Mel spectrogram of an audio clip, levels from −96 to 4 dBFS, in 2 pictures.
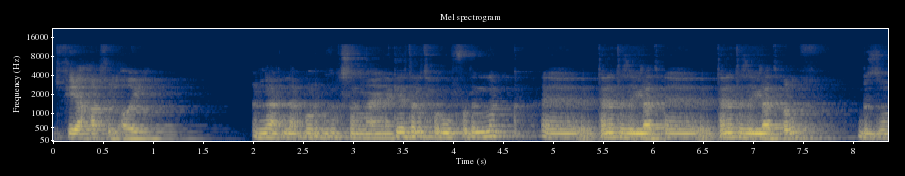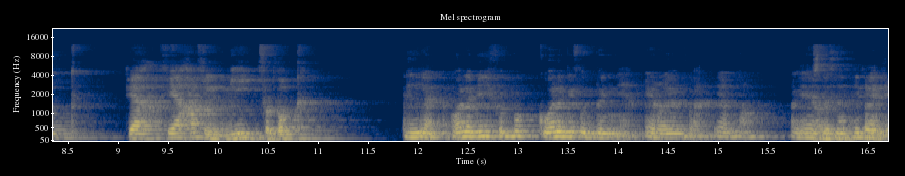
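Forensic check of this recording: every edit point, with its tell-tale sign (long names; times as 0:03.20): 0:06.12: the same again, the last 1.19 s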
